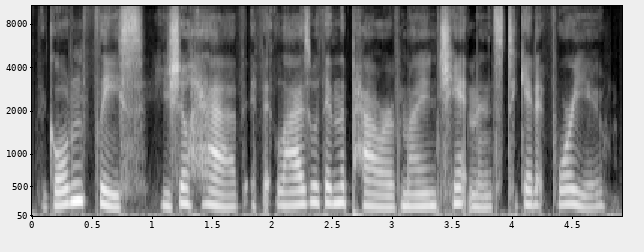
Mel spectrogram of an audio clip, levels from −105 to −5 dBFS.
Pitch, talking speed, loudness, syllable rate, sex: 205 Hz, 245 wpm, -18 LUFS, 5.7 syllables/s, female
